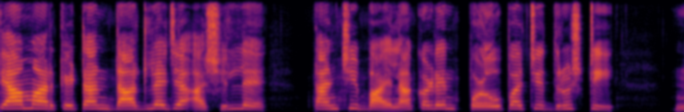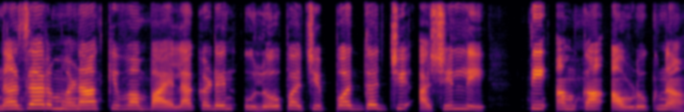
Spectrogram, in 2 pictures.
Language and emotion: Goan Konkani, neutral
